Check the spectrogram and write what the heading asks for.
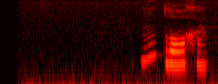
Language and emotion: Russian, sad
